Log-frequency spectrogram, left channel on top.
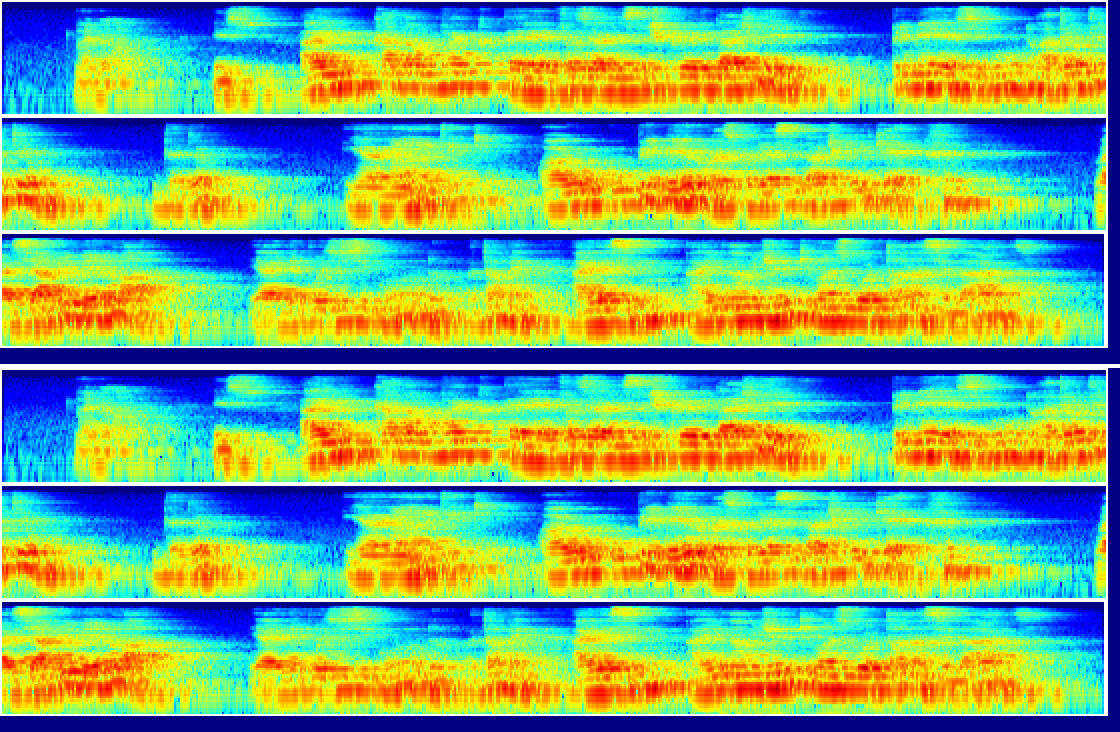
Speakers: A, on the left (about 65°); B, on the left (about 15°).
A: legal.
B: isso. Aí, cada um vai, é, fazer a lista de prioridade dele. Primeiro, segundo, até o trinta e um entendeu? E aí,
A: Ah, entendi.
B: aí o, o primeiro vai escolher a cidade que ele quer. Vai ser
A: Hum.
B: a primeira lá. E aí, depois o segundo também. Aí, assim, aí na medida que vão esgotando as cidades,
